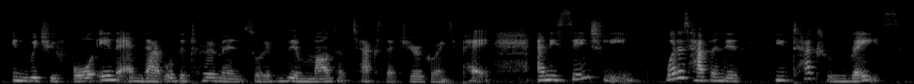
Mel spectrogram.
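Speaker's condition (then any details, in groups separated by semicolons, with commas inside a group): No condition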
